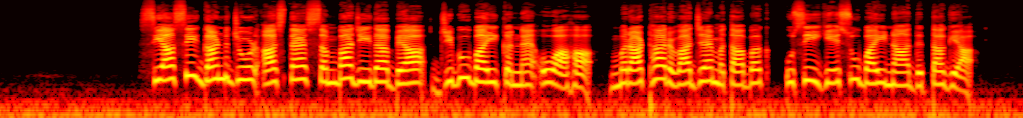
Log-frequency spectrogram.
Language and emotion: Dogri, neutral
